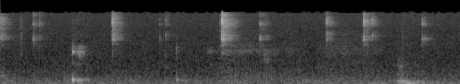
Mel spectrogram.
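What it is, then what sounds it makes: Bar of soap being scored. A small metal blade scores diagonal lines into a small, solid white bar of soap with an embossed logo, held in a hand with long yellow nails. Eight quiet, crisp scraping strokes sound bright and dry, each ending quickly.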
